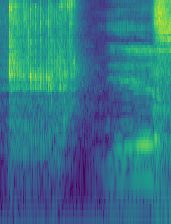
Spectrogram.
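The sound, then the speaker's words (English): A hissy rush of breath gives way to a buzzy, low-pitched lip raspberry, a mouth-made fart sound lasting about half a second, then another airy hiss closes it out. “That's a mouth fart.”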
